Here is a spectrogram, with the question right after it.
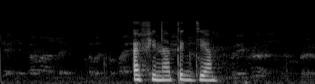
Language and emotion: Russian, neutral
